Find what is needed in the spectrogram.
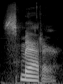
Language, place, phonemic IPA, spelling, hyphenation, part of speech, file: English, California, /ˈsmætəɹ/, smatter, smat‧ter, verb / noun, En-us-smatter.ogg
- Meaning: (verb) 1. To make (someone or something) dirty; to bespatter, to soil 2. To hit (someone or something) with a liquid; to splash, to spatter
